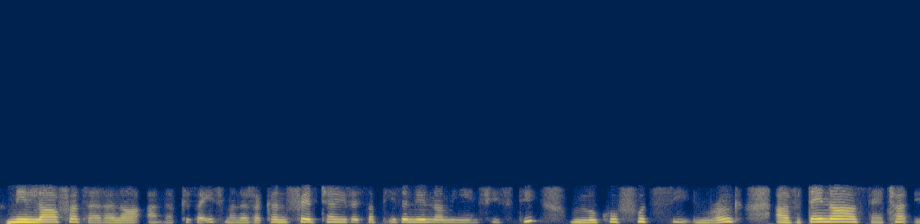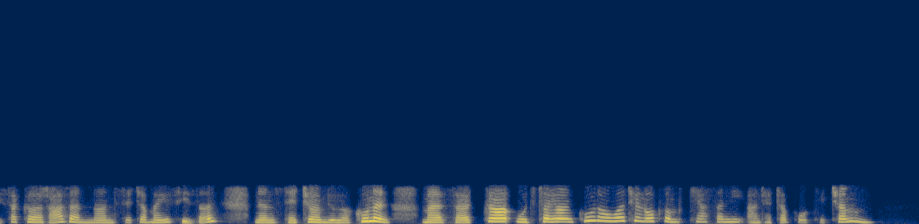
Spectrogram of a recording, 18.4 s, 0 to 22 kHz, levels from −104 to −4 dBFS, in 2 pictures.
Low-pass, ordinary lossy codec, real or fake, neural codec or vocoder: 3.6 kHz; Opus, 24 kbps; fake; codec, 16 kHz, 0.5 kbps, X-Codec, WavLM features, trained on Multilingual LibriSpeech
